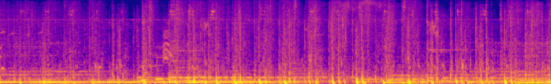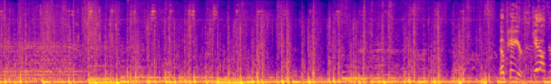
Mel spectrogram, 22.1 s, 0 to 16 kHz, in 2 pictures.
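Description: Horses ridden at a steady pace in Red Dead Redemption 2 while bounty hunting, their hooves clip-clopping in a continuous rhythm with occasional whinnies, set against a music score and game ambience.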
